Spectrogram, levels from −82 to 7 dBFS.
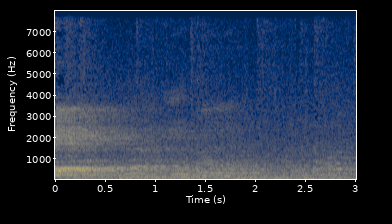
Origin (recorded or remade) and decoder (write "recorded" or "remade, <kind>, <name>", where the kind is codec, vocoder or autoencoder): recorded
